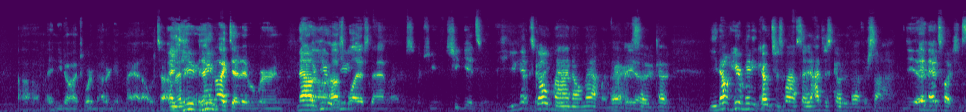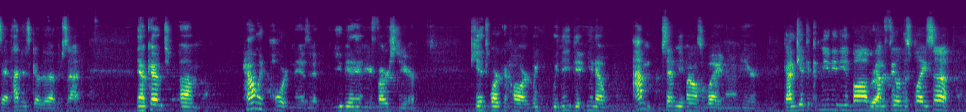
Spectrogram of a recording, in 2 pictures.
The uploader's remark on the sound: Live from Wingfest 2021 from Sylvania High School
